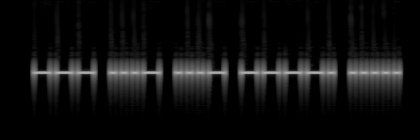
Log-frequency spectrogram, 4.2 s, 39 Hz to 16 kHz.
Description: Morse code, heard as a keyed tone, about 22 wpm, 700 Hz. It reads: OVV95
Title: Code Groups - 5 Letter:Numbers - 22wpm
